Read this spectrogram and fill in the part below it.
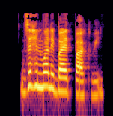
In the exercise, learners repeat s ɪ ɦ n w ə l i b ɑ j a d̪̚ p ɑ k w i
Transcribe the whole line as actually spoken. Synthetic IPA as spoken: z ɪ ɦ n w a l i b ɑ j a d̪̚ p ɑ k w i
